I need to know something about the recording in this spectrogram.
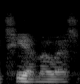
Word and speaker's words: TMOS: I'm just pronouncing it Timos because I feel like that's the natural way of pronouncing it. Maybe I should just say TMOS Monstrosity.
